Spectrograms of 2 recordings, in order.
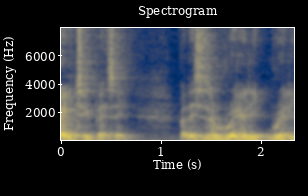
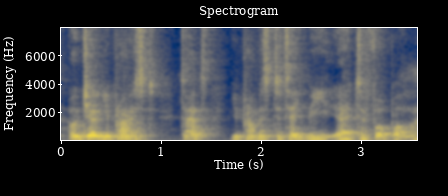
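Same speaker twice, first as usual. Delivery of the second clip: put-on higher, louder whiny kid; complaining child; 6 semitones higher, 6 dB louder than usual. Son reminding dad of the promised football, loud and whiny.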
